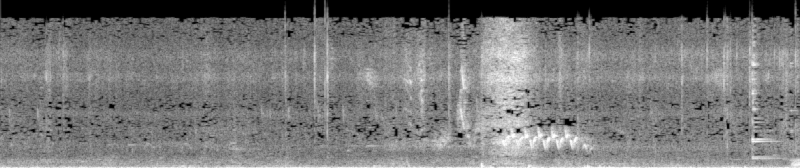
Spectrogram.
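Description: A goat bleating once, a short high call about five seconds in, over a steady low rumble.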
